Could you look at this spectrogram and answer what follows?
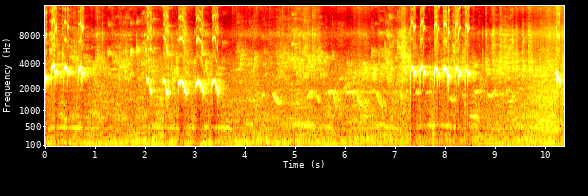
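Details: Green leafbird song used to lure a young bird into answering: bursts of sharp, clipped chirps and short down-slurred whistles in rapid runs, separated by quieter gaps with soft background warbling.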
